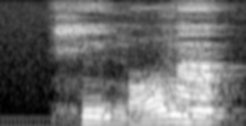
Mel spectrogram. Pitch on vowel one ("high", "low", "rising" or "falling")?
low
